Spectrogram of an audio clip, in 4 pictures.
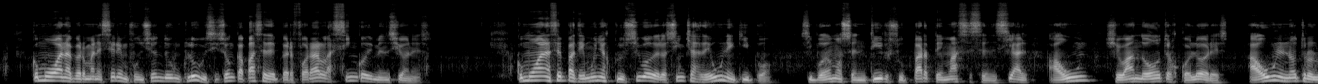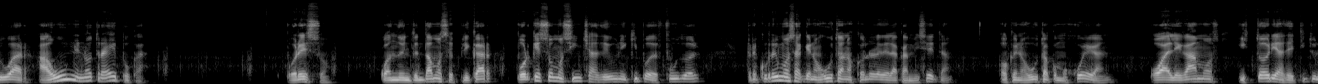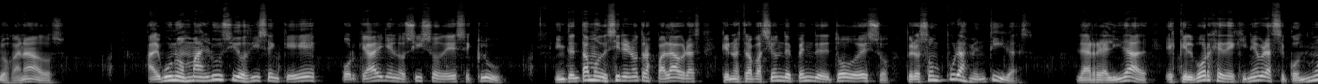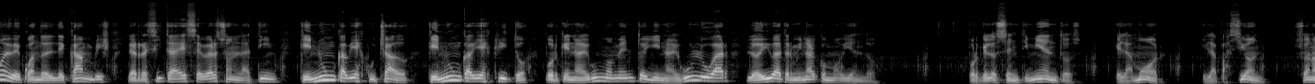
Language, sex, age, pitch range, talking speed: Spanish, male, 20-39, 105-155 Hz, 185 wpm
